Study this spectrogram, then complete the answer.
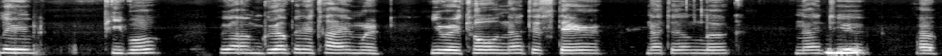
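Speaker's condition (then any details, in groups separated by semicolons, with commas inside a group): Cerebral palsy; from birth, wheelchair user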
